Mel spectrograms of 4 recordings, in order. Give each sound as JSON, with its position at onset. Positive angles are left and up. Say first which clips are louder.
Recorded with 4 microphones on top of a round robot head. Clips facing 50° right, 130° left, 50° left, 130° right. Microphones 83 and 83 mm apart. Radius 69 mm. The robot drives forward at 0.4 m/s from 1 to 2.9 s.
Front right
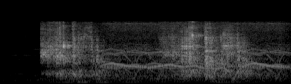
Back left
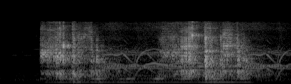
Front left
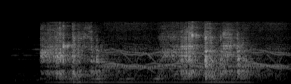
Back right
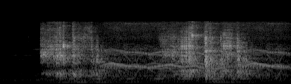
{"t": 0.4, "sound": "scissors", "louder": "back left 2 dB, even", "azimuth_deg": 95, "distance_m": 1.5}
